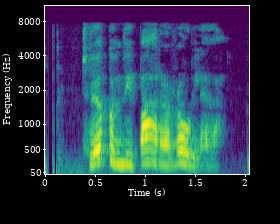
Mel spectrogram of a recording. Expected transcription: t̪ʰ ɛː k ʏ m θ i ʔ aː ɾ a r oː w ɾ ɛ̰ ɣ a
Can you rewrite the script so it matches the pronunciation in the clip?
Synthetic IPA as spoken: t̪ʰ œː k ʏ m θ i p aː ɾ a r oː w l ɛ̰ ɣ a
